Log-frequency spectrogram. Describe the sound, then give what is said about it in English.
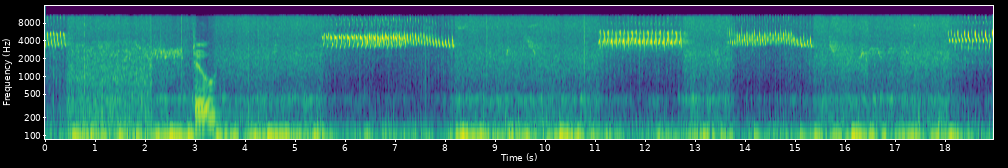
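Orange-crowned warbler song: a bright, high trill repeated about five times at intervals of a few seconds, over steady outdoor background noise. “Orange-crowned warbler.”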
